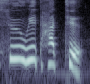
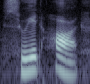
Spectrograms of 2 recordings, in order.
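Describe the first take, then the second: First: It is said in four separate syllables. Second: It is said in two syllables, unreleased T. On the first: The speaker calls it wrong. "스윗 하트 사음절이 아니라" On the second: The speaker calls it right. "두 개로 하시면 되고요"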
